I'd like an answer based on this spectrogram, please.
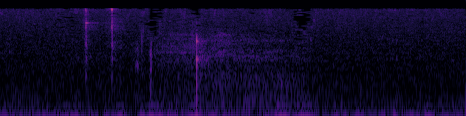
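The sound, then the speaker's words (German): A few faint, crisp computer mouse clicks, one sharper and louder than the others, over a low background hiss. “wir drücken einfach hier mit der Maus mal drauf”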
